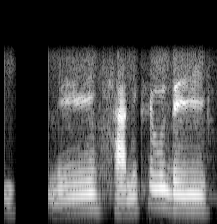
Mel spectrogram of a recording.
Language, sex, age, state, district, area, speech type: Bodo, male, 18-30, Assam, Baksa, rural, conversation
